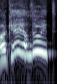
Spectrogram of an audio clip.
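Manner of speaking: high-pitched pretend giving in; playful squeak of compliance under threat; mock surrender. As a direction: give in hastily, voice jumping up high.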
